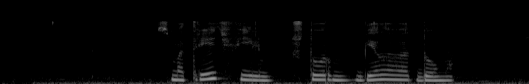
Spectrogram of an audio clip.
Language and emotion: Russian, neutral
